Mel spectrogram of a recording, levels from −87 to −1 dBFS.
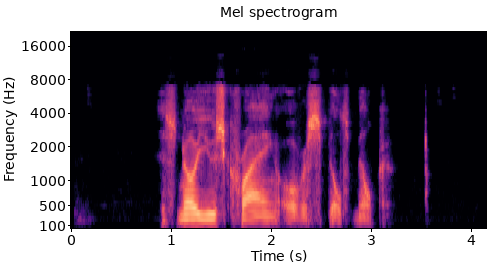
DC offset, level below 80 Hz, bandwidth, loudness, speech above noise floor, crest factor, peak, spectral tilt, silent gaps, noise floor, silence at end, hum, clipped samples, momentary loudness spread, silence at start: under 0.1%; -68 dBFS; 7.6 kHz; -18 LUFS; 59 dB; 20 dB; -2 dBFS; -3.5 dB/octave; none; -78 dBFS; 1 s; none; under 0.1%; 25 LU; 0.9 s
